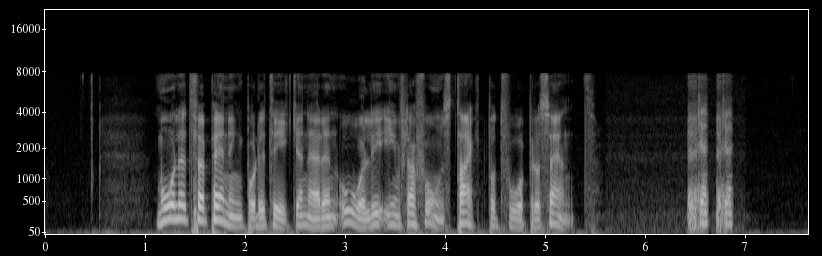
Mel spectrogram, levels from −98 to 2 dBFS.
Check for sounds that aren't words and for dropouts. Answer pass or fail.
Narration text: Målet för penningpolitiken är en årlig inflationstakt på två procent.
fail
